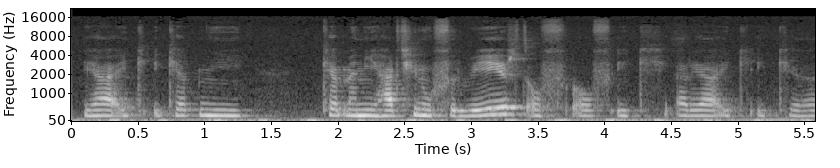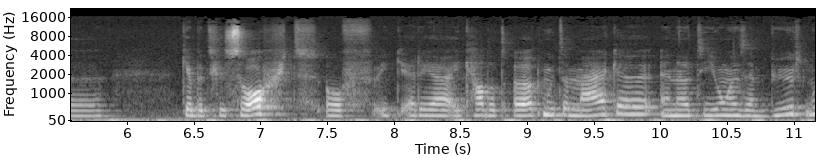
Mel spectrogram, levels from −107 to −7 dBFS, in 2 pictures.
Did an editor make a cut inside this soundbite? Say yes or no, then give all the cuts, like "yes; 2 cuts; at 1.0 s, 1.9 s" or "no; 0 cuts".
no; 0 cuts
